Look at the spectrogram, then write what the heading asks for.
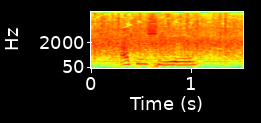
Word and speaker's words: Akinsulie: Akinsulie. Yeah. Well, you say whatever. Don't worry, I've had a chat with Daddy. You're American, you wouldn't know better. It's Akinsulie.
